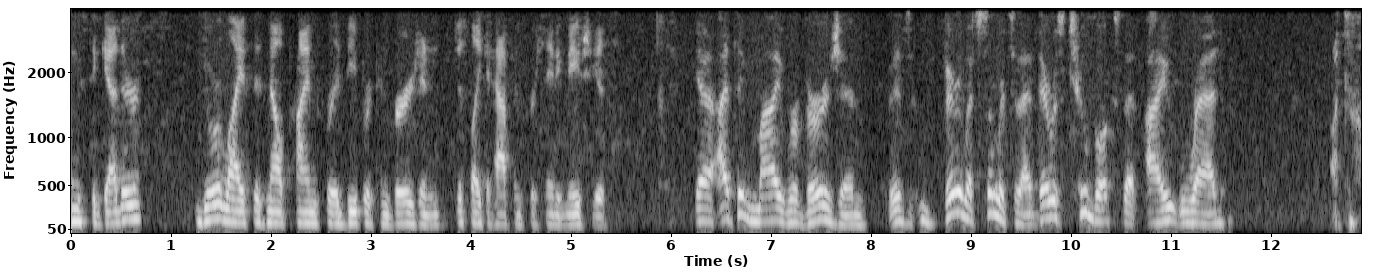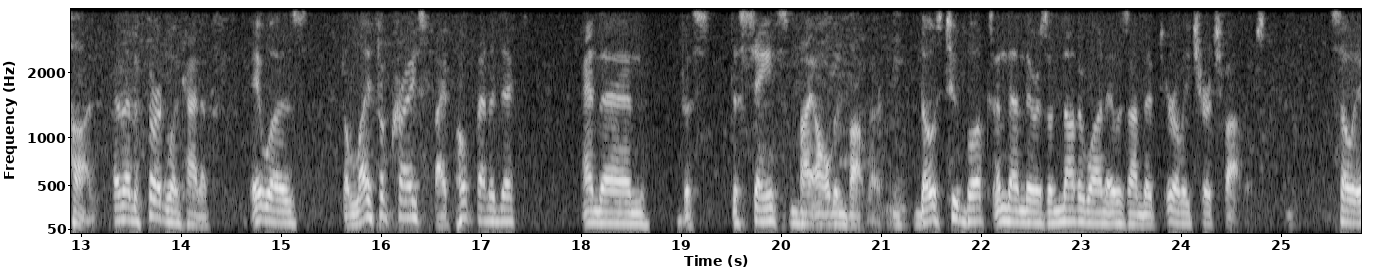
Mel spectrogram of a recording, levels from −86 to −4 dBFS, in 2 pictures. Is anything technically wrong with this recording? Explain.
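Yes. Noise suppressor artifacts run through the whole clip. The suppressor pulls down the bands it judges to be steady noise, by about 20 dB, frame by frame. So the room noise, about 15 dB under the speech, sinks in pauses and rises beneath speech, in audio that stops at 4 kHz, which fits a G.711 call path.

Speech cut by the noise suppressor occurs at 0.16 to 11.63 s, 12.59 to 17.45 s (ending just before "and then"), 18.96 to 19.52 s (just after "and then"), 20.68 to 21.35 s and 23.47 to 25.81 s. The suppressor mistook parts of the speech for noise and lowered them by up to about 21 dB, so soft consonants and word endings sound swallowed or faint.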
